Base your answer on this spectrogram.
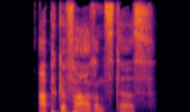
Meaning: strong/mixed nominative/accusative neuter singular superlative degree of abgefahren
- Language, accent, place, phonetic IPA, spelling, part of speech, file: German, Germany, Berlin, [ˈapɡəˌfaːʁənstəs], abgefahrenstes, adjective, De-abgefahrenstes.ogg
